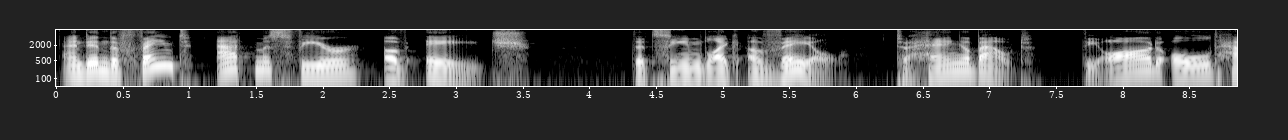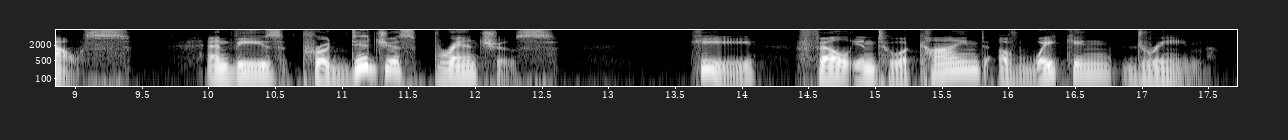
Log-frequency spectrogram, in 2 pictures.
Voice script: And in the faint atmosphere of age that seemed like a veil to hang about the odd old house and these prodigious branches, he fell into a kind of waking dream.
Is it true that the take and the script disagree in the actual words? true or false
false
